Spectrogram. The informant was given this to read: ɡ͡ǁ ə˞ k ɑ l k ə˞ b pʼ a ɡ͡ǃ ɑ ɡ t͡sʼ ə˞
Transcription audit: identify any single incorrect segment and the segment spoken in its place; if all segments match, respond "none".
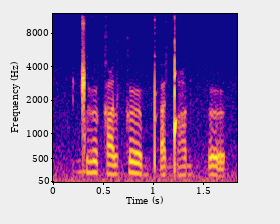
none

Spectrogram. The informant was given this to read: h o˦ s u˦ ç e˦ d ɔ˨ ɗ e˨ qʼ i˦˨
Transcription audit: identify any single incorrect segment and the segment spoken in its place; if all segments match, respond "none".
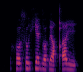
ɔ˨ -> o˨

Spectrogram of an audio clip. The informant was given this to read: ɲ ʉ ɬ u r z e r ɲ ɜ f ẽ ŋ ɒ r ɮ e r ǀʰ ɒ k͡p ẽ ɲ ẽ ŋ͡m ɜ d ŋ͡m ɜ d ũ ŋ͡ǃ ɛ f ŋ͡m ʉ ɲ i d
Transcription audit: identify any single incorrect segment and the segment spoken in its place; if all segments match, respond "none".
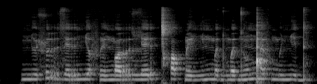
none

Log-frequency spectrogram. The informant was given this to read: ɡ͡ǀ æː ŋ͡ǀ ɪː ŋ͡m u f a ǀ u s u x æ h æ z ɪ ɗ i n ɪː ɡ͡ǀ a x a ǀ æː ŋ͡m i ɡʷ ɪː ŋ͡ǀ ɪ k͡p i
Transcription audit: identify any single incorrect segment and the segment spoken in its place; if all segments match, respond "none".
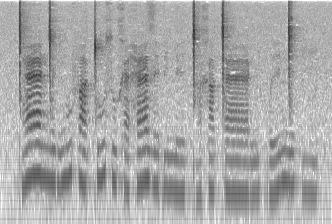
none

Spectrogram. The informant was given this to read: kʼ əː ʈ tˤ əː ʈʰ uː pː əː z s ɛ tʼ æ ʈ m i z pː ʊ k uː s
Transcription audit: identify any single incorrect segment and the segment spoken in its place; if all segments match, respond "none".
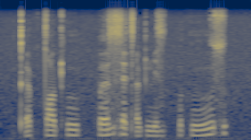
none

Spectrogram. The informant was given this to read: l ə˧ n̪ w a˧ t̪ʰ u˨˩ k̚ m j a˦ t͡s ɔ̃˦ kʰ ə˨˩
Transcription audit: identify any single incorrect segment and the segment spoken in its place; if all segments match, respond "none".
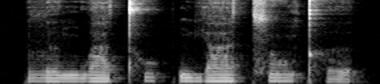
u˨˩ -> u˦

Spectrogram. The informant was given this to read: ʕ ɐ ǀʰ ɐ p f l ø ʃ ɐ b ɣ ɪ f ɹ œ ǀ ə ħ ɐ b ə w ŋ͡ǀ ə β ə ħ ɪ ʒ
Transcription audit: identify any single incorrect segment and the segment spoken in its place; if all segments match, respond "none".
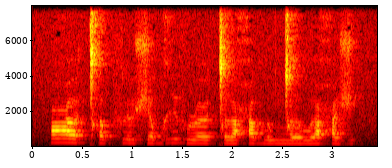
none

